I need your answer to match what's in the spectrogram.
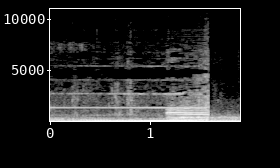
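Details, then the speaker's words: Proton Exora that would not start, fuel pump suspected then replaced: thin steady high buzz over low engine drone, constant pitch; buzzing identified as failing in-tank fuel pump. "H bunyi gitu ni masalah dia deh. Ni masalah dia F pam."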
